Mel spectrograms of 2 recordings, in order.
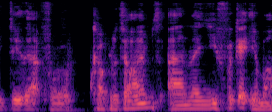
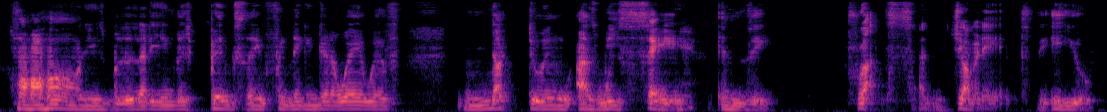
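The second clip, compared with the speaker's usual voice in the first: hammed-up French fisherman with a haughty laugh; comic French accent, indignant and scornful; mock French accent; 3 dB quieter than usual. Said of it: "the French fishermen, old Pierre and Jean-Michel, are like".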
